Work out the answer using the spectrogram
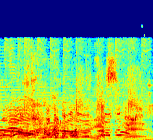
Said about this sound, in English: The crowd is loving it.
